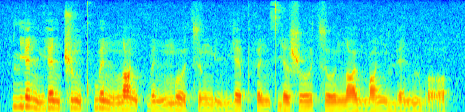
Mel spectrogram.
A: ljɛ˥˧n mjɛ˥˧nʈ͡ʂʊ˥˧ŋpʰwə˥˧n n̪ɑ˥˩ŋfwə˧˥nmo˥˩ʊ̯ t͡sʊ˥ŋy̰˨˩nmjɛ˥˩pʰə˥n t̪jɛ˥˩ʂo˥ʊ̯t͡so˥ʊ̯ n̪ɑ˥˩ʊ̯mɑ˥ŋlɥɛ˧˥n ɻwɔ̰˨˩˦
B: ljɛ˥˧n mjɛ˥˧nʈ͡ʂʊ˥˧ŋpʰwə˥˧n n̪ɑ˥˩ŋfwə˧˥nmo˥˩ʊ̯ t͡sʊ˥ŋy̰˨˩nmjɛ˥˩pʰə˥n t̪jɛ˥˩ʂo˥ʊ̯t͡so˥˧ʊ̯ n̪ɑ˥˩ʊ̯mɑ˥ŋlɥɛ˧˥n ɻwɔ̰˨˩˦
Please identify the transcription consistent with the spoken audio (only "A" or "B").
A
